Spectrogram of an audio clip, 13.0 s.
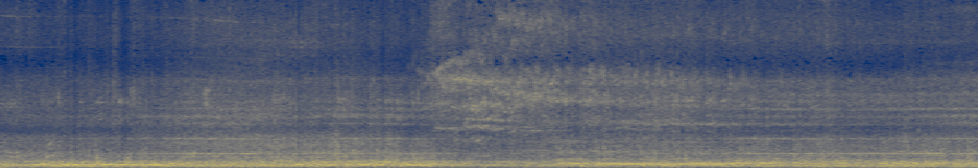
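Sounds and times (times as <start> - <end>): train wheels rumbling on rails: 0.0 - 13.0
high wheel squeal: 5.6 - 10.4.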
